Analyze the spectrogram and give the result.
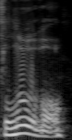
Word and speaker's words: Louisville: Yeah, it's Louisville. Louisville, Kentucky. And the telltale sign that you're talking to someone who's not from Louisville is that they'll say either Louisville or even worse, Louisville, which if somebody says Louisville, then they've either just moved or never paid attention. But the local pronunciation is Louisville.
